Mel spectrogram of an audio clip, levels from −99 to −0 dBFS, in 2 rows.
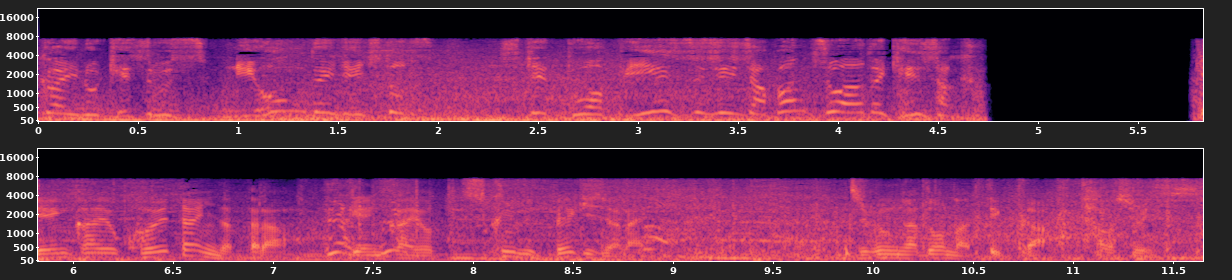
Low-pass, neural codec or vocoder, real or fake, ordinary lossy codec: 7.2 kHz; none; real; none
